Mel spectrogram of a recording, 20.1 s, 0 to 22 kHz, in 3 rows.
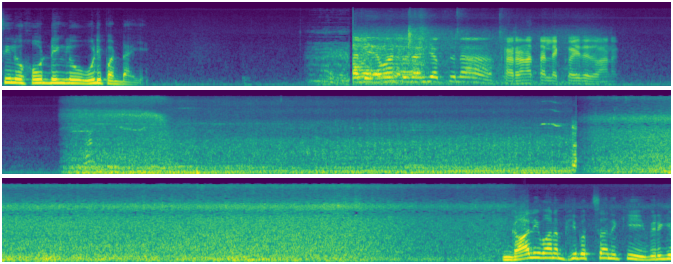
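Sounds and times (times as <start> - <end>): storm wind on microphone: 7.3 - 17.6
heavy rain: 7.3 - 18.8.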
